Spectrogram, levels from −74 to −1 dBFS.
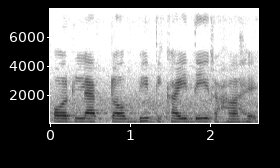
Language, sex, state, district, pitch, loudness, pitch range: Hindi, female, Maharashtra, Gondia, 195 Hz, -19 LUFS, 190-200 Hz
